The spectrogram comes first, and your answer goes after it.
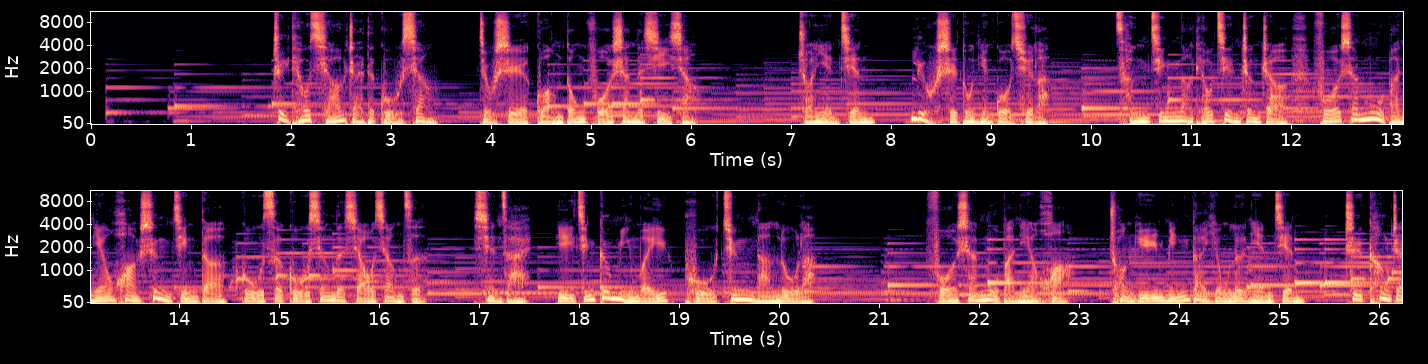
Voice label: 男 温情纪录片风格; 高温陶瓷版画

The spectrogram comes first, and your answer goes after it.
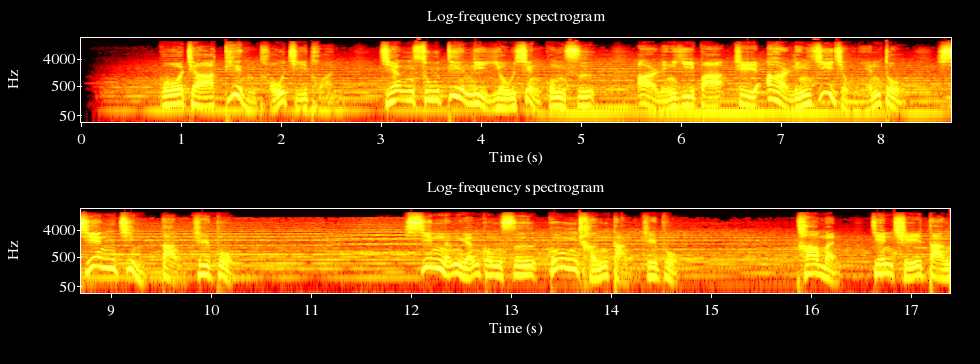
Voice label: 男, 专题, 党建, 厚重大气

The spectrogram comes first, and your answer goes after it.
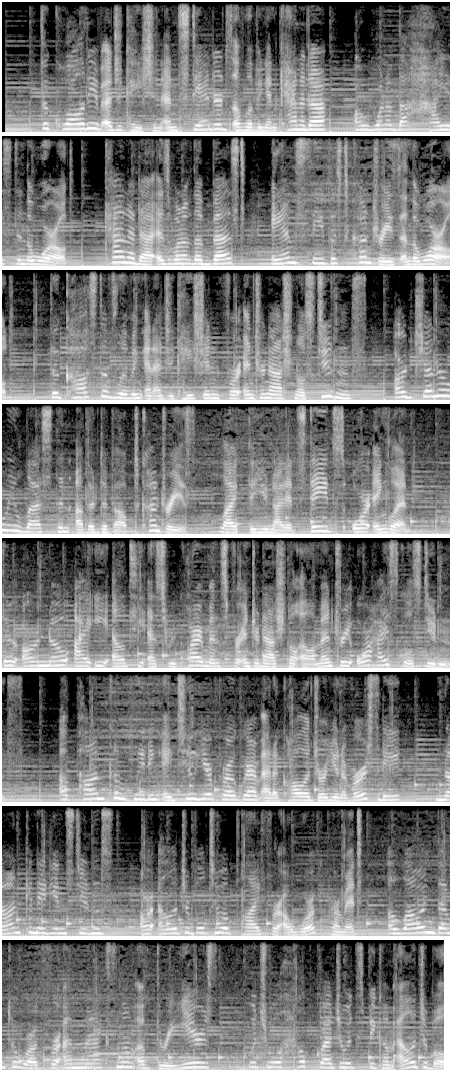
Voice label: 外籍英女, 轻快活力, 广告; 加拿大移民中介

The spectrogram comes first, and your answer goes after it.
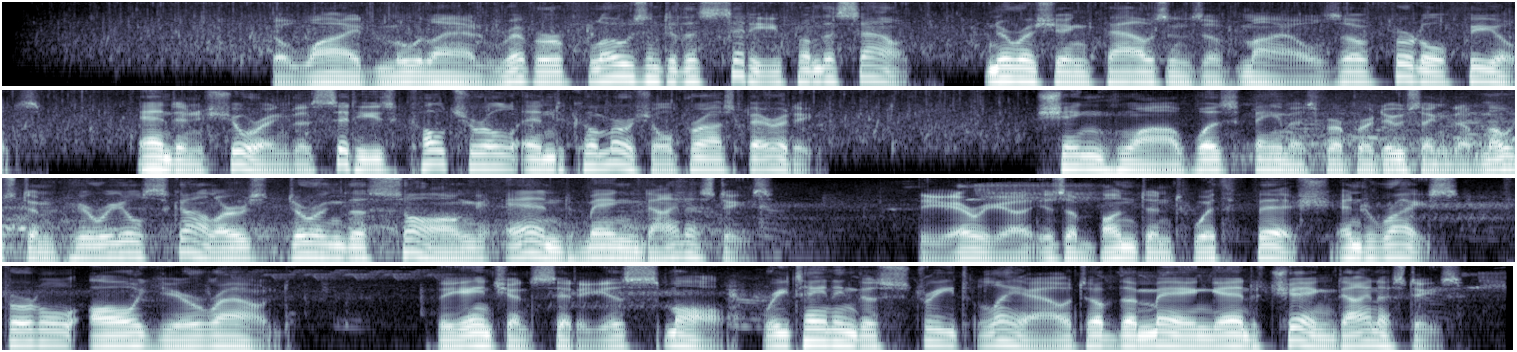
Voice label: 外籍英语男,纪录片,舒缓的讲解; 新华纪录片; Xinghua-Documentary

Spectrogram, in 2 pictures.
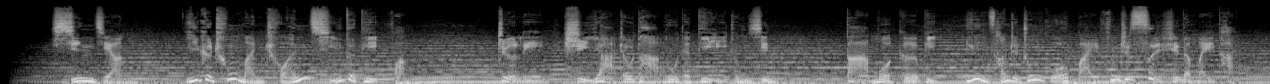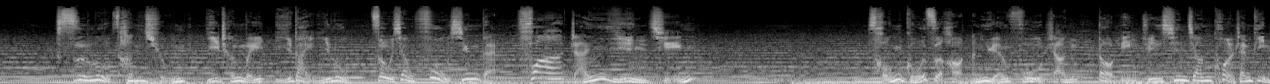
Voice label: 男 宣传片 形象片; 中煤建安集团新疆分公司

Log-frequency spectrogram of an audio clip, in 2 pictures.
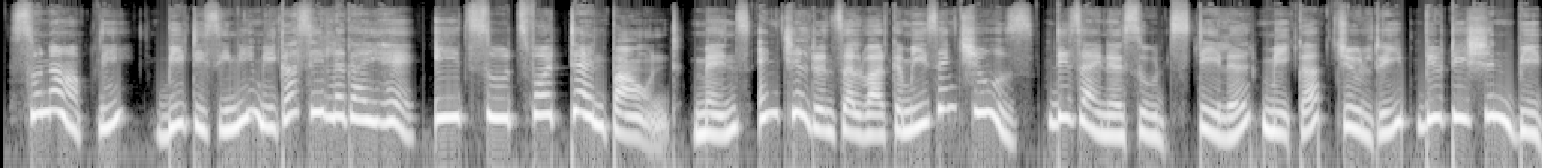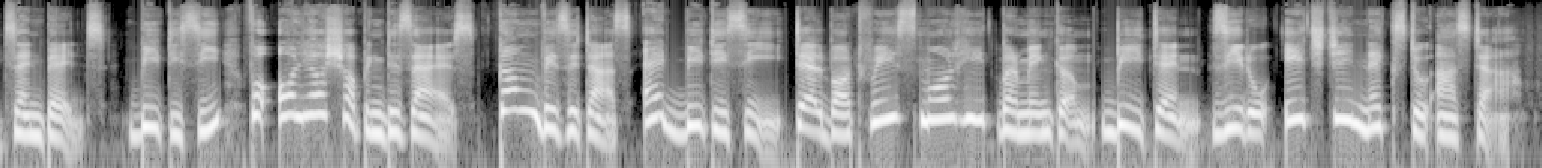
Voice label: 外籍印女,富有感染力,购物中心广告

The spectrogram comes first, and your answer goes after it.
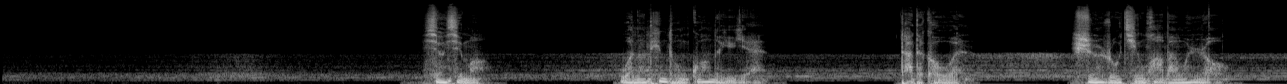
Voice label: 男 品质广告 手机广告; 三星盖乐世

